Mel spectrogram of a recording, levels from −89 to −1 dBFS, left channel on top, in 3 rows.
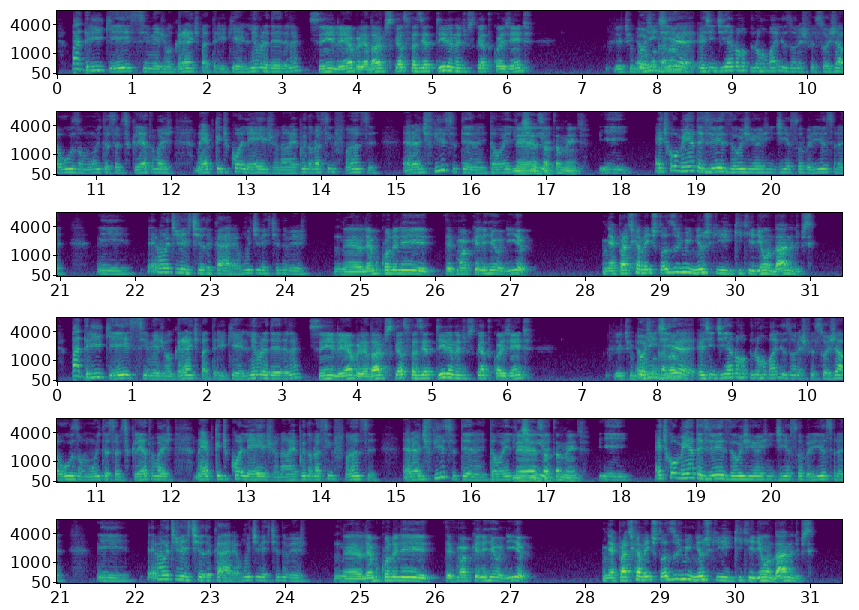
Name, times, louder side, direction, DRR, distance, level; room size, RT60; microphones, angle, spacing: voice 1, 0.0-3.2 7.7-14.7 15.1-17.1 17.7-18.1 18.5-24.3, right 2 dB, 45° right, 0.8 m, -29 dB
voice 2, 3.4-6.3 7.4-8.3 16.5-17.4 24.7-27.3 28.2-31.1, right 2 dB, 15° right, 0.7 m, -24 dB
2.3 x 2.2 x 3.6 m
head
